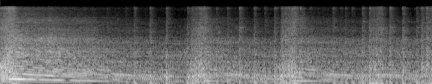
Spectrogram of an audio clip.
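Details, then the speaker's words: Yamaha TZR 250 3XV two-stroke twin, warmed up, exhaust headers 109 vs 82 and heads 60 vs 46: sharp throttle blips falling back to an uneven burble; carburation differs between cylinders, compression fine in both. "so there's definitely some difference between the carburation here and these bikes operate independent two independent engines running together in the same bike"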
